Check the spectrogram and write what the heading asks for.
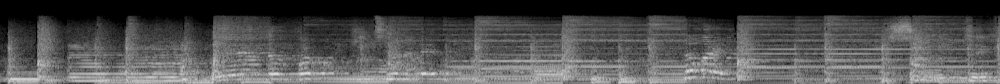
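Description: Live blues band: electric guitar plays fills with bent notes over electric bass and drums between vocal lines. The singer comes back in near the end.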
